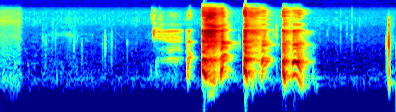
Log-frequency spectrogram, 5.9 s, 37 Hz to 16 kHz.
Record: {"cough_length": "5.9 s", "cough_amplitude": 24167, "cough_signal_mean_std_ratio": 0.26, "survey_phase": "alpha (2021-03-01 to 2021-08-12)", "age": "65+", "gender": "Female", "wearing_mask": "No", "symptom_none": true, "smoker_status": "Never smoked", "respiratory_condition_asthma": false, "respiratory_condition_other": false, "recruitment_source": "REACT", "submission_delay": "1 day", "covid_test_result": "Negative", "covid_test_method": "RT-qPCR"}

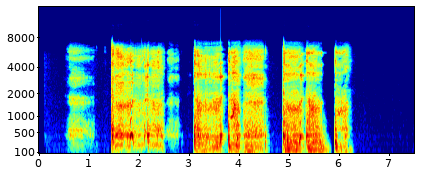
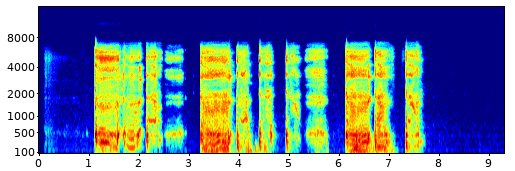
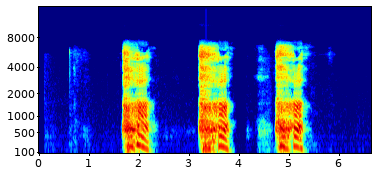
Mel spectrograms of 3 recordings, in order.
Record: {"cough_length": "7.5 s", "cough_amplitude": 32768, "cough_signal_mean_std_ratio": 0.52, "three_cough_length": "9.3 s", "three_cough_amplitude": 31318, "three_cough_signal_mean_std_ratio": 0.5, "exhalation_length": "6.7 s", "exhalation_amplitude": 32768, "exhalation_signal_mean_std_ratio": 0.42, "survey_phase": "beta (2021-08-13 to 2022-03-07)", "age": "45-64", "gender": "Female", "wearing_mask": "No", "symptom_cough_any": true, "symptom_new_continuous_cough": true, "symptom_runny_or_blocked_nose": true, "symptom_fatigue": true, "symptom_fever_high_temperature": true, "symptom_headache": true, "symptom_change_to_sense_of_smell_or_taste": true, "symptom_loss_of_taste": true, "smoker_status": "Ex-smoker", "respiratory_condition_asthma": false, "respiratory_condition_other": false, "recruitment_source": "Test and Trace", "submission_delay": "4 days", "covid_test_result": "Positive", "covid_test_method": "ePCR"}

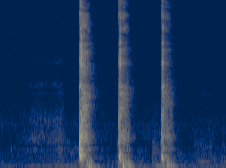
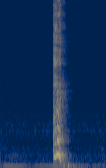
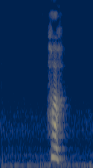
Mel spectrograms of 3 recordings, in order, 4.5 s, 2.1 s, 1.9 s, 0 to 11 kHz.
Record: {"three_cough_length": "4.5 s", "three_cough_amplitude": 7224, "three_cough_signal_mean_std_ratio": 0.27, "cough_length": "2.1 s", "cough_amplitude": 4615, "cough_signal_mean_std_ratio": 0.27, "exhalation_length": "1.9 s", "exhalation_amplitude": 2465, "exhalation_signal_mean_std_ratio": 0.28, "survey_phase": "alpha (2021-03-01 to 2021-08-12)", "age": "45-64", "gender": "Female", "wearing_mask": "No", "symptom_cough_any": true, "symptom_shortness_of_breath": true, "symptom_onset": "3 days", "smoker_status": "Never smoked", "respiratory_condition_asthma": false, "respiratory_condition_other": false, "recruitment_source": "Test and Trace", "submission_delay": "1 day", "covid_test_result": "Positive", "covid_test_method": "RT-qPCR"}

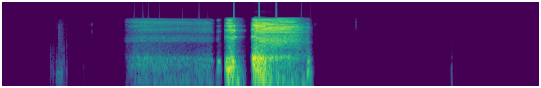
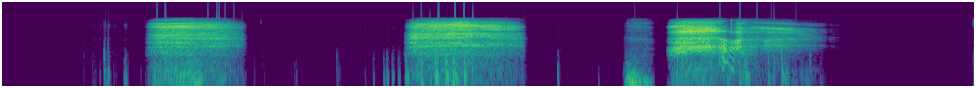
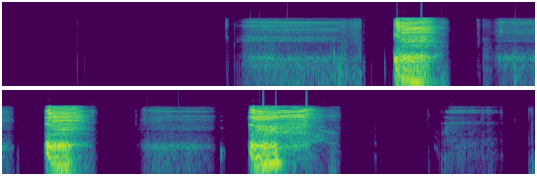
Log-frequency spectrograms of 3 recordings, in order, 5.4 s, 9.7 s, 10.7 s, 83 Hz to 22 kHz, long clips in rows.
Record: {"cough_length": "5.4 s", "cough_amplitude": 32094, "cough_signal_mean_std_ratio": 0.26, "exhalation_length": "9.7 s", "exhalation_amplitude": 26237, "exhalation_signal_mean_std_ratio": 0.43, "three_cough_length": "10.7 s", "three_cough_amplitude": 32768, "three_cough_signal_mean_std_ratio": 0.29, "survey_phase": "beta (2021-08-13 to 2022-03-07)", "age": "18-44", "gender": "Female", "wearing_mask": "No", "symptom_none": true, "symptom_onset": "7 days", "smoker_status": "Never smoked", "respiratory_condition_asthma": false, "respiratory_condition_other": false, "recruitment_source": "REACT", "submission_delay": "13 days", "covid_test_result": "Negative", "covid_test_method": "RT-qPCR", "influenza_a_test_result": "Negative", "influenza_b_test_result": "Negative"}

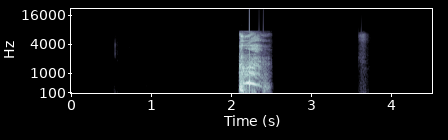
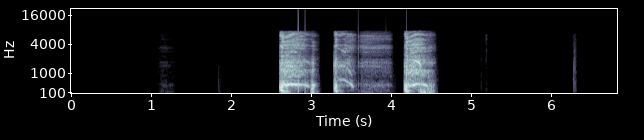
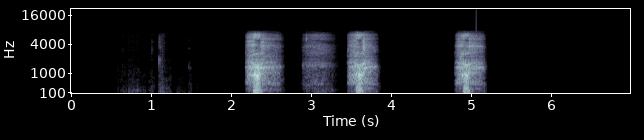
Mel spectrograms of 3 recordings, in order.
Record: {"cough_length": "4.5 s", "cough_amplitude": 30393, "cough_signal_mean_std_ratio": 0.19, "three_cough_length": "6.8 s", "three_cough_amplitude": 28489, "three_cough_signal_mean_std_ratio": 0.29, "exhalation_length": "7.0 s", "exhalation_amplitude": 17637, "exhalation_signal_mean_std_ratio": 0.26, "survey_phase": "beta (2021-08-13 to 2022-03-07)", "age": "45-64", "gender": "Male", "wearing_mask": "No", "symptom_cough_any": true, "symptom_runny_or_blocked_nose": true, "symptom_sore_throat": true, "smoker_status": "Never smoked", "respiratory_condition_asthma": false, "respiratory_condition_other": false, "recruitment_source": "Test and Trace", "submission_delay": "2 days", "covid_test_result": "Positive", "covid_test_method": "RT-qPCR", "covid_ct_value": 19.6, "covid_ct_gene": "ORF1ab gene", "covid_ct_mean": 20.2, "covid_viral_load": "240000 copies/ml", "covid_viral_load_category": "Low viral load (10K-1M copies/ml)"}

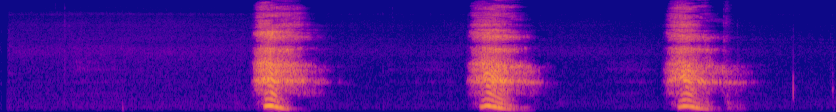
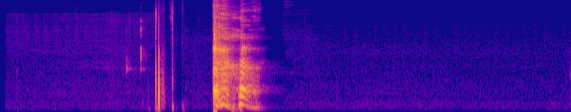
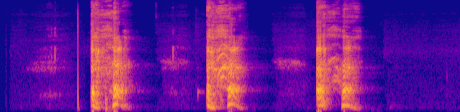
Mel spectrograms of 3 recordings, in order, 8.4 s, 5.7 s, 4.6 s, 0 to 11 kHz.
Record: {"exhalation_length": "8.4 s", "exhalation_amplitude": 30561, "exhalation_signal_mean_std_ratio": 0.32, "cough_length": "5.7 s", "cough_amplitude": 32768, "cough_signal_mean_std_ratio": 0.18, "three_cough_length": "4.6 s", "three_cough_amplitude": 32768, "three_cough_signal_mean_std_ratio": 0.35, "survey_phase": "beta (2021-08-13 to 2022-03-07)", "age": "65+", "gender": "Male", "wearing_mask": "No", "symptom_none": true, "smoker_status": "Never smoked", "respiratory_condition_asthma": false, "respiratory_condition_other": false, "recruitment_source": "REACT", "submission_delay": "2 days", "covid_test_result": "Negative", "covid_test_method": "RT-qPCR"}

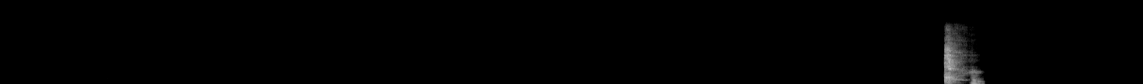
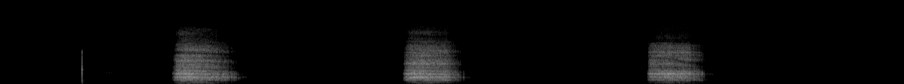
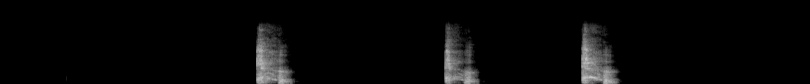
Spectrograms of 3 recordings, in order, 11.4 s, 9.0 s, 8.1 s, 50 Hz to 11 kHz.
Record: {"cough_length": "11.4 s", "cough_amplitude": 24596, "cough_signal_mean_std_ratio": 0.09, "exhalation_length": "9.0 s", "exhalation_amplitude": 2809, "exhalation_signal_mean_std_ratio": 0.33, "three_cough_length": "8.1 s", "three_cough_amplitude": 28243, "three_cough_signal_mean_std_ratio": 0.23, "survey_phase": "beta (2021-08-13 to 2022-03-07)", "age": "65+", "gender": "Female", "wearing_mask": "No", "symptom_none": true, "smoker_status": "Ex-smoker", "respiratory_condition_asthma": false, "respiratory_condition_other": false, "recruitment_source": "REACT", "submission_delay": "2 days", "covid_test_result": "Negative", "covid_test_method": "RT-qPCR"}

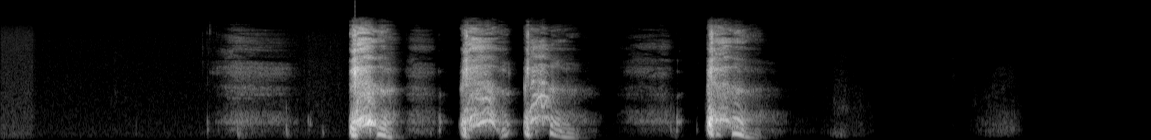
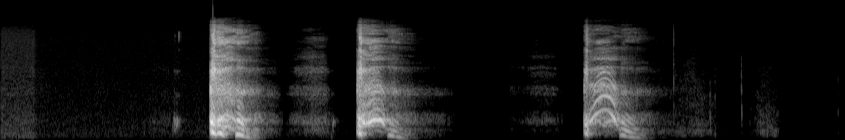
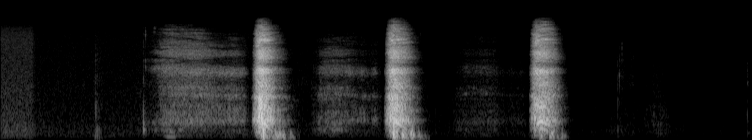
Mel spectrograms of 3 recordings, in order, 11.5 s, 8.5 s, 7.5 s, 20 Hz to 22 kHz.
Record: {"cough_length": "11.5 s", "cough_amplitude": 27739, "cough_signal_mean_std_ratio": 0.25, "three_cough_length": "8.5 s", "three_cough_amplitude": 28019, "three_cough_signal_mean_std_ratio": 0.24, "exhalation_length": "7.5 s", "exhalation_amplitude": 18734, "exhalation_signal_mean_std_ratio": 0.22, "survey_phase": "alpha (2021-03-01 to 2021-08-12)", "age": "65+", "gender": "Male", "wearing_mask": "No", "symptom_none": true, "smoker_status": "Ex-smoker", "respiratory_condition_asthma": false, "respiratory_condition_other": false, "recruitment_source": "REACT", "submission_delay": "31 days", "covid_test_result": "Negative", "covid_test_method": "RT-qPCR"}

